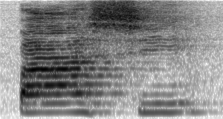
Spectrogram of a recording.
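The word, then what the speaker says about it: 巴西: We say bā xī bā xī Let me break down for you. We say bā bā xī bā xī Read after me. bā xī Do you see the one I say maybe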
